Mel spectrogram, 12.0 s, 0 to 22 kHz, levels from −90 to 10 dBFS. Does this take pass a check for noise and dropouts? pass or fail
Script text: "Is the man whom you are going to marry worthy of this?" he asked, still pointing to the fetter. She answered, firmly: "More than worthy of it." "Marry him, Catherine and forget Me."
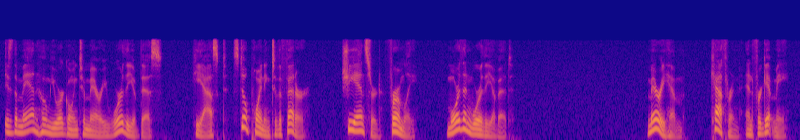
pass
